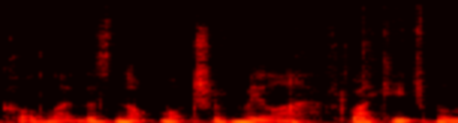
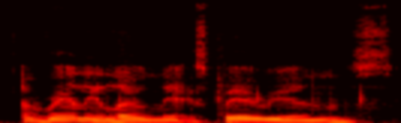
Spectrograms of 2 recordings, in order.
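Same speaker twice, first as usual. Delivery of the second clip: ordinary talk, nothing marked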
